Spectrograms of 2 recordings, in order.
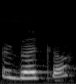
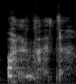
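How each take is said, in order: First: Le bâtard said through a laugh, rising at the end; laughing exclamation. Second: Breathless whispered oh, le bâtard, higher; shocked whisper. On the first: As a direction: burst out le bâtard while cracking up. Repeats it laughing. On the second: Reacting to the joke's punchline, whispered. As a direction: hiss oh, le bâtard under the breath in disbelief. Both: Real, not acted.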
